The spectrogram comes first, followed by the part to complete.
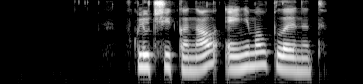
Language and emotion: Russian, neutral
